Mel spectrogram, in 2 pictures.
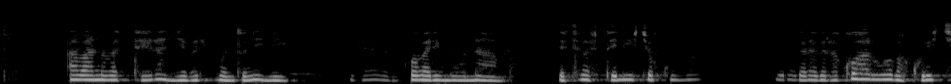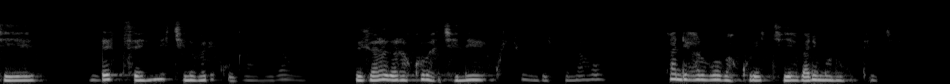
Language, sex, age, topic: Kinyarwanda, female, 18-24, government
